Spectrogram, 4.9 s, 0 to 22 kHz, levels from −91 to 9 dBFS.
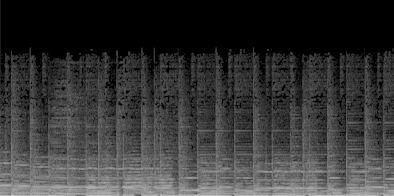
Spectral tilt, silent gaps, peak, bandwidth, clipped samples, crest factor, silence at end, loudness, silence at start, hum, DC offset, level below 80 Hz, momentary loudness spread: -6 dB/octave; none; -8 dBFS; 15.5 kHz; under 0.1%; 12 dB; 0 s; -22 LUFS; 0 s; none; under 0.1%; -22 dBFS; 1 LU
